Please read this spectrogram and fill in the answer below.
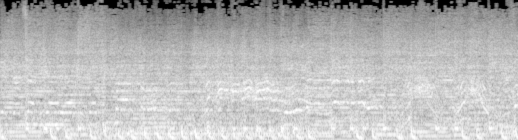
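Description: Live indie rock band playing, with electric guitar and drums, and the lead singer half-shouting, half-singing the vocal.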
